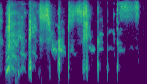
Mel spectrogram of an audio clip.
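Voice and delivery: squealing high laugh through words. Real, not acted. Checking the screen share, laughing and high.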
